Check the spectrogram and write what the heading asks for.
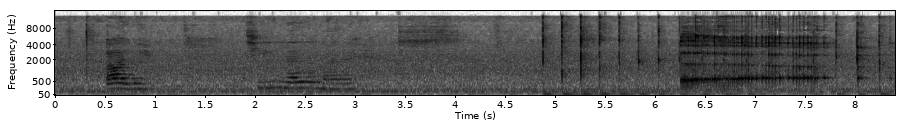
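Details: Young woman deliberately burping: a few voiced, croaky belches, the last long and sustained, with faint room noise; burping.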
